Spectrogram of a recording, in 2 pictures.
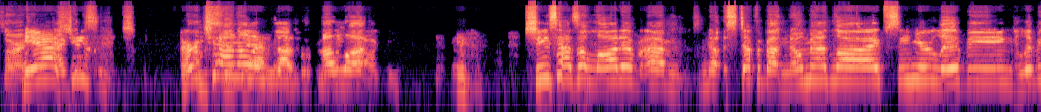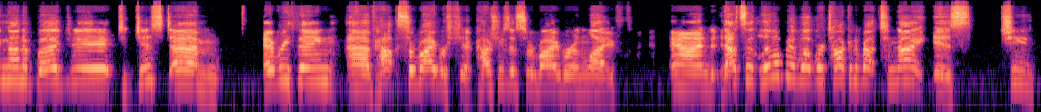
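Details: Adult woman with aphasia after her second stroke, with no paralysis; repetitions and word-finding difficulty are heard.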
